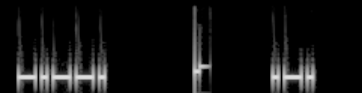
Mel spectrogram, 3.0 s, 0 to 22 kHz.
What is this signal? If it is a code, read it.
Morse code, heard as a keyed tone, about 25 wpm, 700 Hz. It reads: <KN> R
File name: Single Character (Letter:Number:Punctuation:Prosign) - Rapid-Fire - 25wpm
